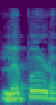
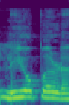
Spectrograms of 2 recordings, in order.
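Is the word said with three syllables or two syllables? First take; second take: two; three. First: It is said as lep-ard, two syllables. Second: It is said as lee-o-pard, three syllables. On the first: The speaker calls it right. "ಇಲ್ಲಿ ಲೆಪರ್ಡ್ ಅಂತ ಉಚ್ಚಾರ ಮಾಡಬೇಕಿದು" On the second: The speaker calls it wrong. "ಲಿಯೋಪರ್ಡ್ ಅಂತ ಅನ್ಬಾರ್ದು ನೋಡಿ"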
